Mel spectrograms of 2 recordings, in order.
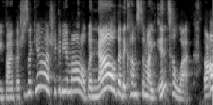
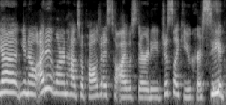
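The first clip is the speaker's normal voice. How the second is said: usual speaking voice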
